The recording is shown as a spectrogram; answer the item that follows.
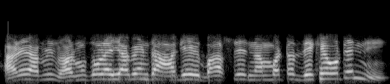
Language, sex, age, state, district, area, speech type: Bengali, male, 60+, West Bengal, Darjeeling, rural, conversation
